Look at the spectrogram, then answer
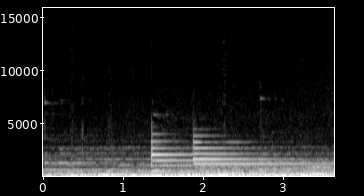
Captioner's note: rings doorbell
